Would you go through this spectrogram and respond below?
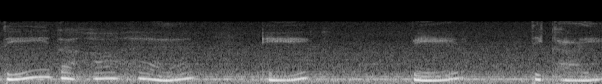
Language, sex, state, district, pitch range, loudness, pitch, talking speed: Hindi, female, Madhya Pradesh, Katni, 185-265 Hz, -15 LUFS, 215 Hz, 60 wpm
